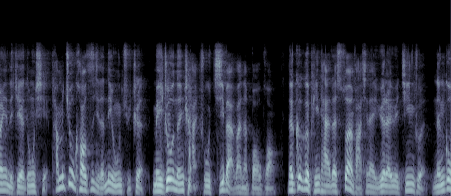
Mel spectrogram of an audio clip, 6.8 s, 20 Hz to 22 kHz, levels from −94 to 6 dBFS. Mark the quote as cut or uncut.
cut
